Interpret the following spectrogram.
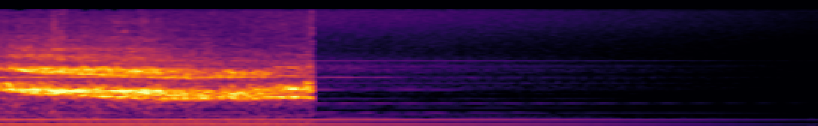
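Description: Edited-in tyre-skid sound effect: a noisy, falling squeal about a second and a half long that cuts off suddenly. It plays over the last held chord of the background music, which then fades away.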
